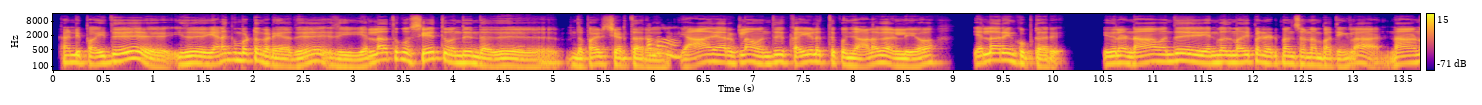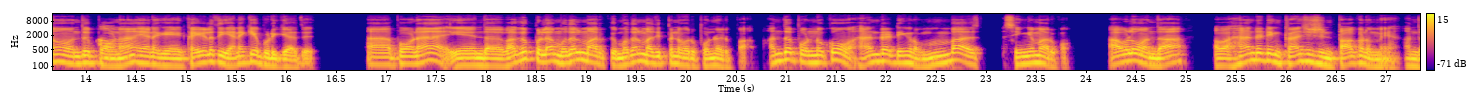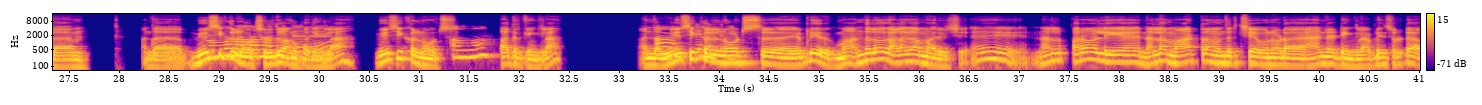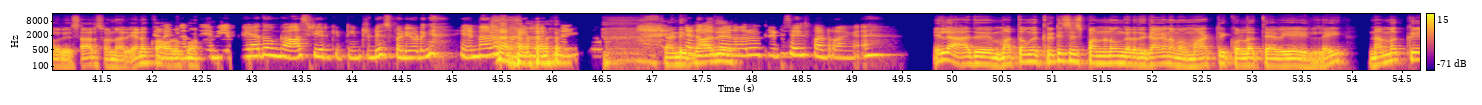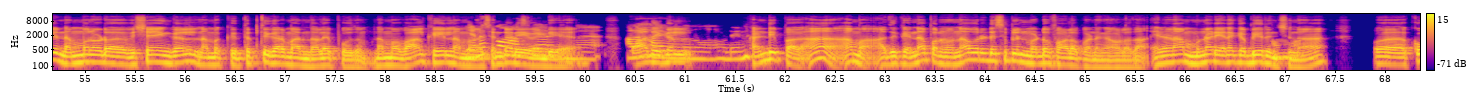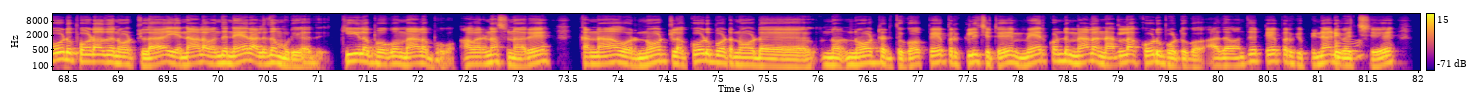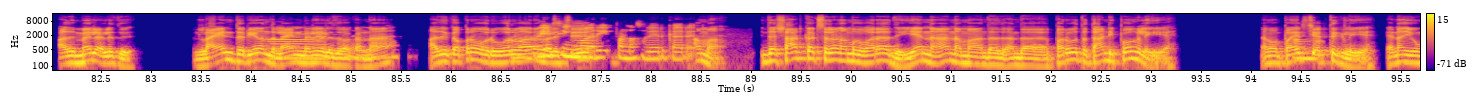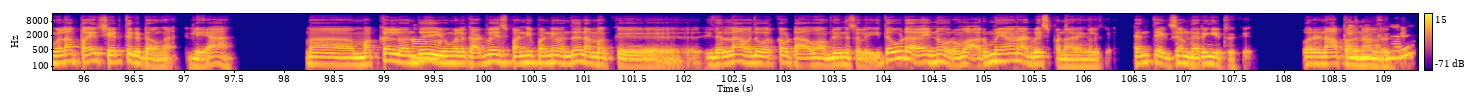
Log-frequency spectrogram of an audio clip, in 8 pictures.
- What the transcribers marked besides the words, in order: in English: "ஹேண்ட் ரைட்டிங் டிரான்சிஷன்"; in English: "மியூசிக்கல் நோட்ஸ்"; in English: "மியூசிக்கல் நோட்ஸ்"; in English: "மியூசிக்கல் நோட்ஸ்"; laughing while speaking: "உங்க ஆசிரியர்க்கிட்ட இன்ட்ரோடியூஸ் பண்ணிவிடுங்க. என்னால முடியல என்ன வந்து எல்லாரும் கிரிட்டிசைஸ் பண்றாங்க"; in English: "இன்ட்ரோடியூஸ்"; laugh; unintelligible speech; in English: "கிரிட்டிசைஸ்"; in English: "கிரிட்டிசைஸ்"; other background noise; other noise; in English: "டிரேசிங்"; in English: "ஷார்ட்கட்ஸ்லாம்"; drawn out: "நமக்கு"; in English: "டென்த்"
- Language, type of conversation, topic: Tamil, podcast, ஒரு சிறந்த ஆசிரியர் உங்களுக்கு கற்றலை ரசிக்கச் செய்வதற்கு எப்படி உதவினார்?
